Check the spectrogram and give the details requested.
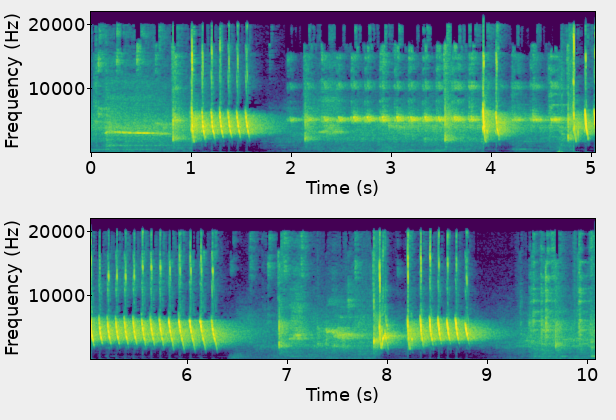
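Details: Bar-winged prinia giving ngebren song, played for lazy or untrained birds: three bursts of quick, high, buzzy trilled notes, each about a second, with a thin steady whistle and background hiss between.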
